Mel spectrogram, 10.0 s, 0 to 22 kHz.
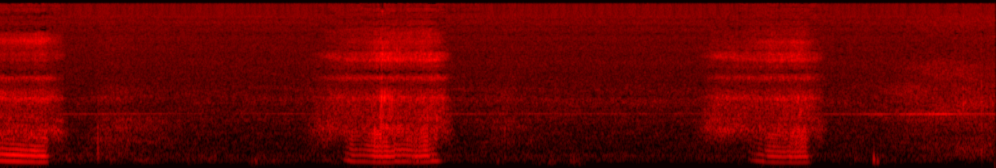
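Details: An adult woman snoring in sleep, recorded by her husband: three loud, rattling inspiratory snores, about 16 a minute, with quiet out-breaths and room noise between.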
